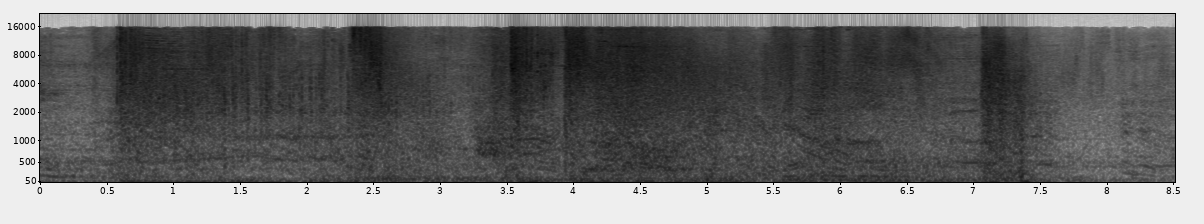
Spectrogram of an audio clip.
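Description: Magic spells whoosh and crackle in a fast fight.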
